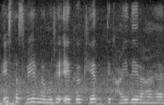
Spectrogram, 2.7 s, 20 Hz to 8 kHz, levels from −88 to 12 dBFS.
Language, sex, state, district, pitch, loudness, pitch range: Hindi, female, Chandigarh, Chandigarh, 235 Hz, -16 LUFS, 225-245 Hz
